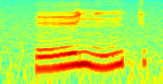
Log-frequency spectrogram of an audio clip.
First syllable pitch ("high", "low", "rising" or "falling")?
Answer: rising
